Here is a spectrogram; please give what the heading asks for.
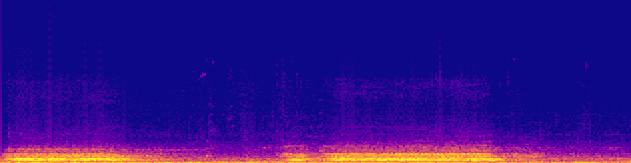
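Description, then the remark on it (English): A passenger train running along the coastline rumbles steadily along the rails, with a loud, continuous low roar and a droning harmonic whine that rises twice, heard from on board without any talking. “That built environment threatened by rising seas includes oceanfront homes, roads, piers, power plants, and this very train I'm riding on.”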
